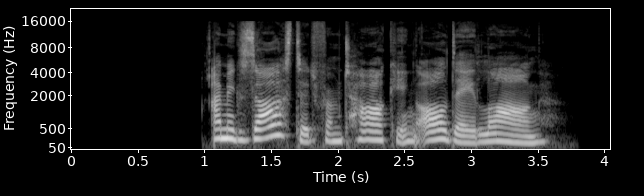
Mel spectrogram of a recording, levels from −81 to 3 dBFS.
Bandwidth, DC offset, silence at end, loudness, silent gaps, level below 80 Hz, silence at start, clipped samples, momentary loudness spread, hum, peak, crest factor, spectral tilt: 16 kHz; under 0.1%; 0.45 s; -18 LUFS; none; -58 dBFS; 1.05 s; under 0.1%; 8 LU; none; -2 dBFS; 16 dB; -5 dB/octave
